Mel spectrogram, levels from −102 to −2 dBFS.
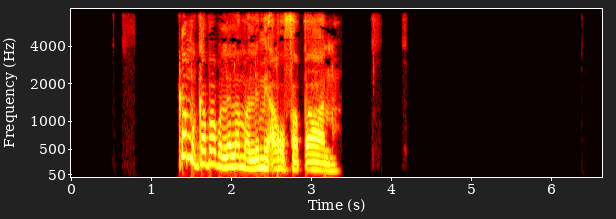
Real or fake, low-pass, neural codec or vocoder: real; 7.2 kHz; none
